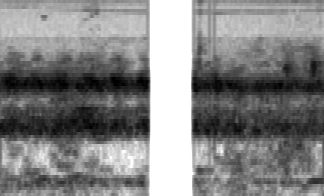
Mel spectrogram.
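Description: Steady background chorus of calling animals, heard as an even, chirring texture with no single call standing out, cut by a brief dropout to complete silence just past a second in.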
